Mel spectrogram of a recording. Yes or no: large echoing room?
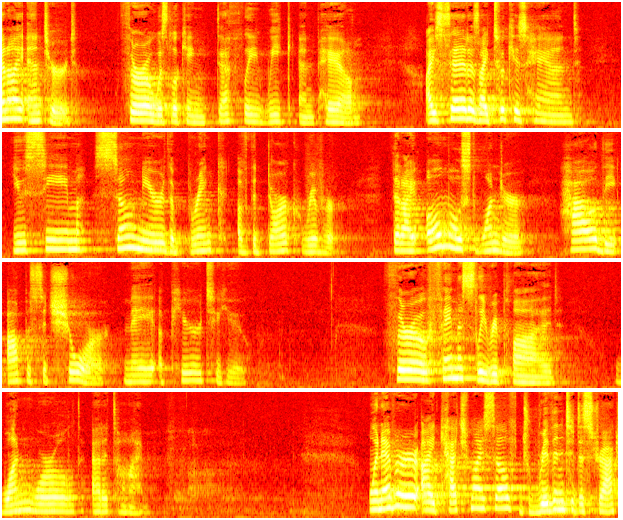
yes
